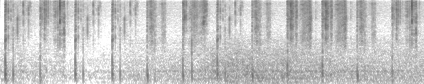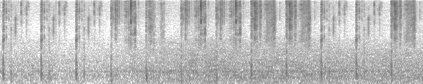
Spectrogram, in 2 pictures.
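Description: Footsteps tap quickly and steadily on a hard floor.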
